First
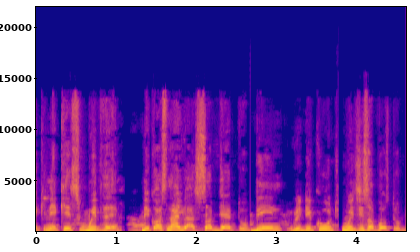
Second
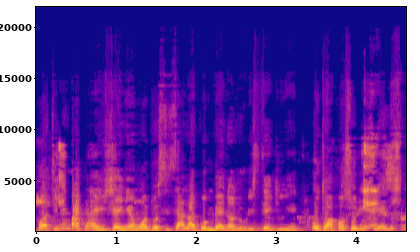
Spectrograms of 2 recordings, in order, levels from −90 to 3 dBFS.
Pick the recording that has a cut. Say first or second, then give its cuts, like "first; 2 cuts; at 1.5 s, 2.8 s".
first; 3 cuts; at 1.1 s, 2.6 s, 3.8 s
